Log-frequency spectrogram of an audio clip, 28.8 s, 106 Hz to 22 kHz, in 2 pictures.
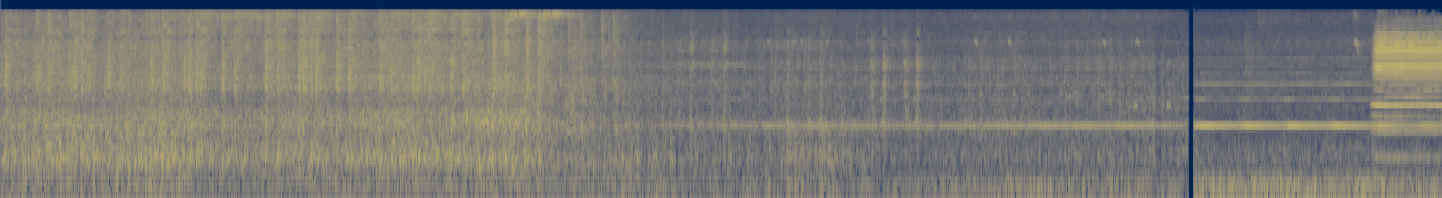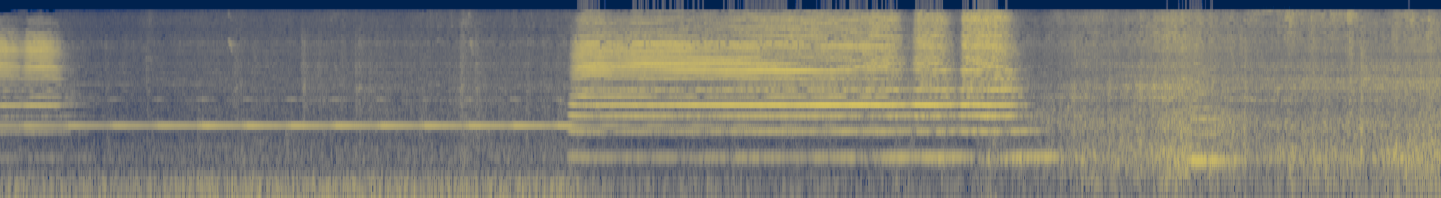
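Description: Passenger coaches rolling past with clickety-clack from the wheels. Then a JR 205 commuter electric train sounds its horn as it approaches, first a short blast and later one of about five seconds, and runs past.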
